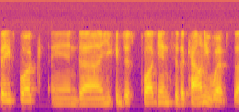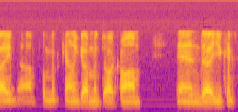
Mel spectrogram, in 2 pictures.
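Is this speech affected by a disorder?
No.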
